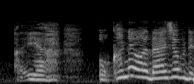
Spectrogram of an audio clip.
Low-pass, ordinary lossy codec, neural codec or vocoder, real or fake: none; none; codec, 16 kHz, 16 kbps, FreqCodec, larger model; fake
